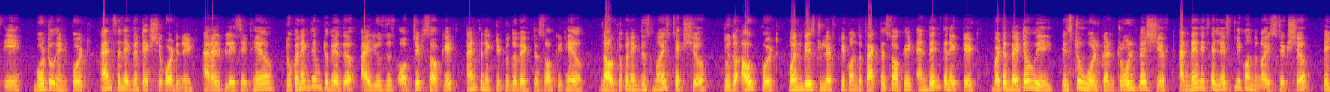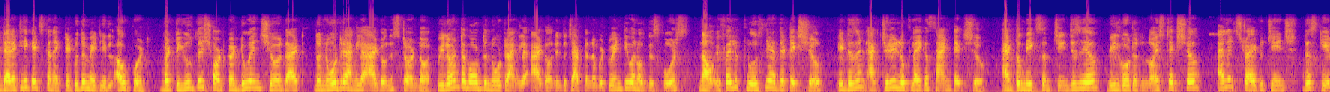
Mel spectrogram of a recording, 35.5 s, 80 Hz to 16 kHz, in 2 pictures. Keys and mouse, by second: 6.2-7.4 drag, 11.3-12.5 drag, 17.0 ctrl+shift+click, 33.8-35.1 drag.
